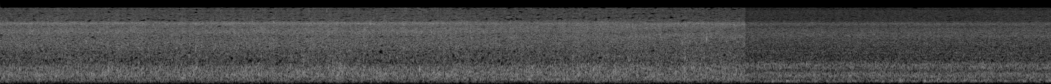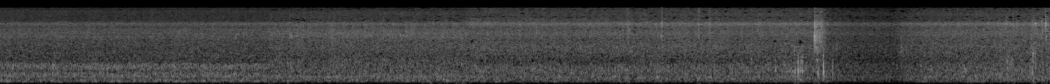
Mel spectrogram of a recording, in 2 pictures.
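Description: Shallow rocky stream rushing steadily, a little quieter after about ten seconds. A couple of sharp knocks near the end, like stones being handled.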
